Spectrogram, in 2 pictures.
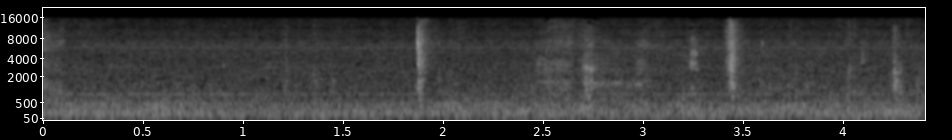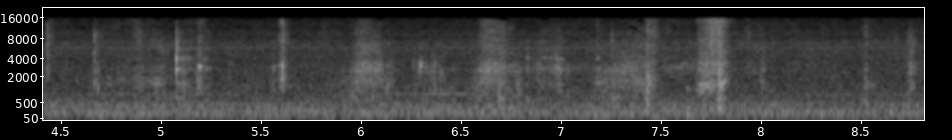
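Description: Close-up chewing and biting on spicy dry-pot duck head and rice, with scattered sharp clicks and crunches over a steady low background noise.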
